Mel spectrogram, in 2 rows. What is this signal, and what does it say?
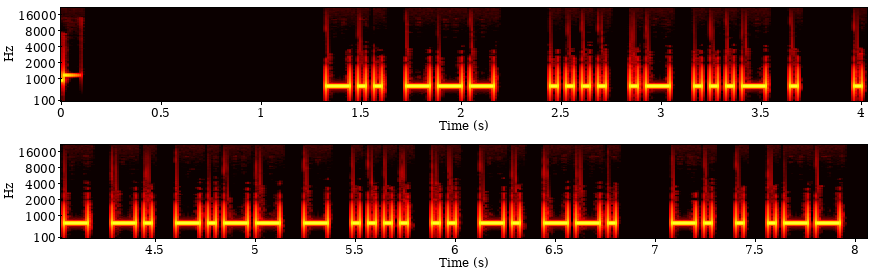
Morse code, heard as a keyed tone, about 30 wpm, 700 Hz. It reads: DO HAVE ANYTHING NEW
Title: Sentences from Top 1300 Words 30wpm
